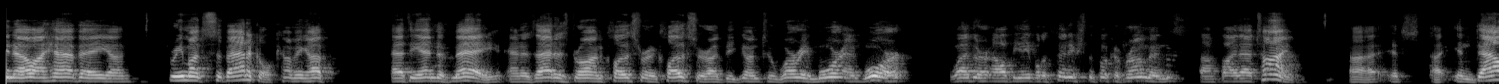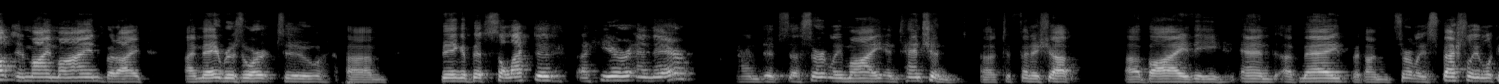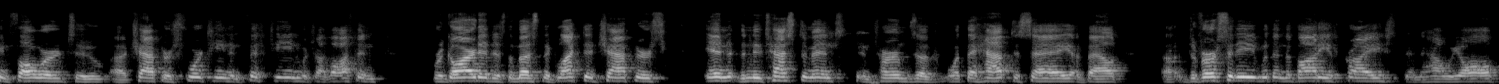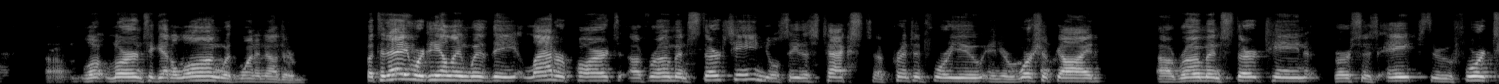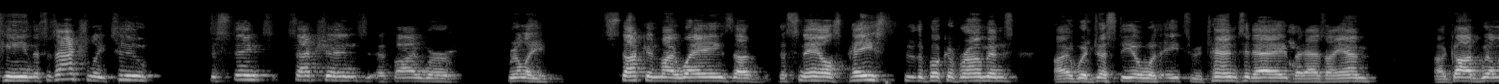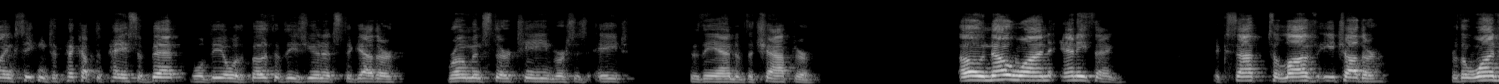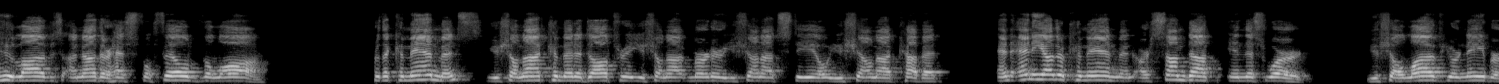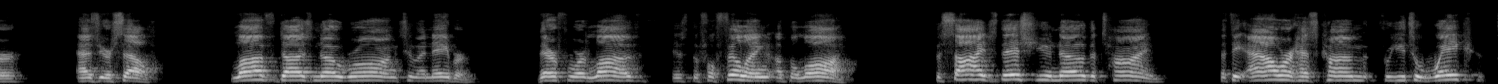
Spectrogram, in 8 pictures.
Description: by Trinity Presbyterian Church | Mar 21, 2023 | Sermon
